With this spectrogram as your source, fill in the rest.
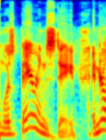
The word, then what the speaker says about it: Berenstain: as well with everyone else however it's not Berenstein it's Berenstain yeah at least here it is now interesting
